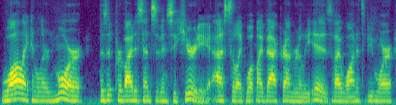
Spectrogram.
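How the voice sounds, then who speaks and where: A man's voice: mid-range voice, fairly even intonation, brisk, darkish tone. A young man speaking as a student guest on a casual discussion show, thinking aloud with many fillers.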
